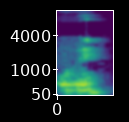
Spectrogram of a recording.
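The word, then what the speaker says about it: הוה: La palabra Hei, Vav, Hei quiere decir, en el hebreo se pronuncia Ove, que es el verbo ser.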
